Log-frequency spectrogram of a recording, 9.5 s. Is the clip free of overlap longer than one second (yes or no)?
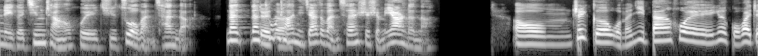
yes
